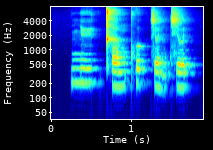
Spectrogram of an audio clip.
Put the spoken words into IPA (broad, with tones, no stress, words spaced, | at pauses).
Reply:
n̪yː˥k̚ t̪ʰɐ˨˧ŋ pʰʊ˧k̚sɵ˨˩n t͡sɵ˧t̚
